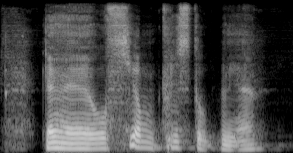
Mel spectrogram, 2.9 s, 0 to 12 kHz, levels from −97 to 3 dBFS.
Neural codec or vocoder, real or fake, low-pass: codec, 44.1 kHz, 1.7 kbps, Pupu-Codec; fake; 10.8 kHz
